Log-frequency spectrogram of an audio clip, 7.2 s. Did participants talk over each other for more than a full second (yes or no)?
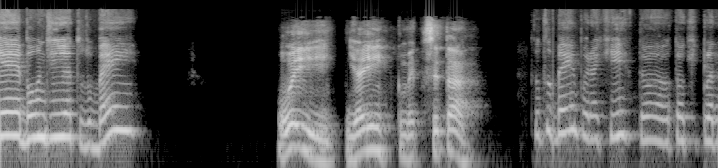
no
